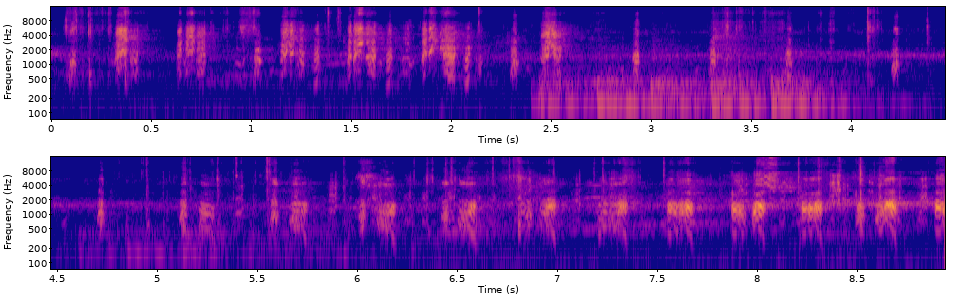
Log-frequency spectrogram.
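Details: Shurobod chukar partridge, a year-old bird, with scattered chuck notes, a low droning noise midway, then a rising series of louder regular chucks at the end.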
